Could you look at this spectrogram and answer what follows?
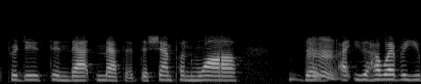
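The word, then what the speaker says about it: méthode champenoise: This sparkling wine is produced in that method, the champenois, however you pronounce it. Do that again. Méthode is either méthode traditionnelle, traditional method, or méthode champenois.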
